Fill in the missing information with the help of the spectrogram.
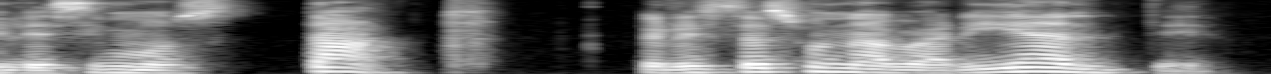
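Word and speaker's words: Tag: la palabra día y ya sabemos que termina con g pero se pronuncia con k y decimos Tac pero esta es una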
